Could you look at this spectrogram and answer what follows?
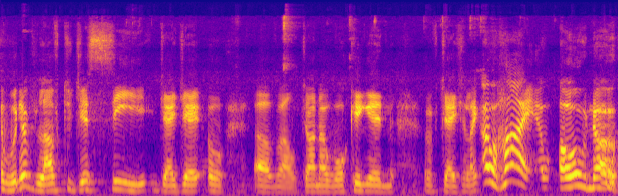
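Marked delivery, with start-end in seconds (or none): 4.8-6.2 mock surprised reaction, higher and louder. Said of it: "Just being as surprised as".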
